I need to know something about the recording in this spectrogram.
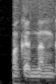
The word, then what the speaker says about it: Magandang: So what we're doing is we're taking maganda, which is beautiful, and we add a little nung sound on the end.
